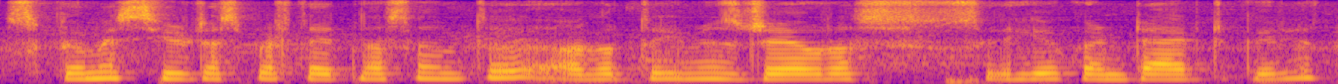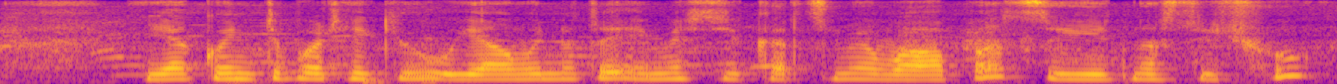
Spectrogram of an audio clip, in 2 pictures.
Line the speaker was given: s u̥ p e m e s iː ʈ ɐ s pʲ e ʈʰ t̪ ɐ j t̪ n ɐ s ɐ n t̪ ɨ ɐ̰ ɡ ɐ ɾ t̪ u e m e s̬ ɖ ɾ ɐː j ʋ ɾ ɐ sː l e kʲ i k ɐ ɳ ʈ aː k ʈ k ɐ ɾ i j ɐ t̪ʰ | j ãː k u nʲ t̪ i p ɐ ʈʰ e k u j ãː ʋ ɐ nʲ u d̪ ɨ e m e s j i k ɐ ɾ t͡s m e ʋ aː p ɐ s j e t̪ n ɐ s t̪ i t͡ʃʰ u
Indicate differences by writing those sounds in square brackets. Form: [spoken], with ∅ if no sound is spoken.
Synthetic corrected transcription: s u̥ p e m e s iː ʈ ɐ s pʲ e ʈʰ t̪ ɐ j t̪ n ɐ s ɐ n t̪ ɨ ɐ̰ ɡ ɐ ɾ t̪ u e m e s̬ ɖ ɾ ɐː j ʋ ɾ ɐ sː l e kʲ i k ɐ ɳ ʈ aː k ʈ k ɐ ɾ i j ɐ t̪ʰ | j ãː k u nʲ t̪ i p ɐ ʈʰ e k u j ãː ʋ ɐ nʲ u [t̪] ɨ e m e s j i k ɐ ɾ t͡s m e ʋ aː p ɐ s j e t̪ n ɐ s t̪ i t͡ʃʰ u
